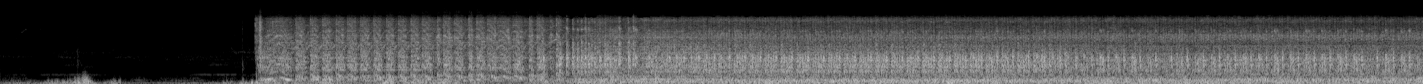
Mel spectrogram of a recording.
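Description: An International truck engine cranks over briefly, catches and settles into a loud, steady idle close by, with a faint rattling knock running through it for over ten seconds.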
